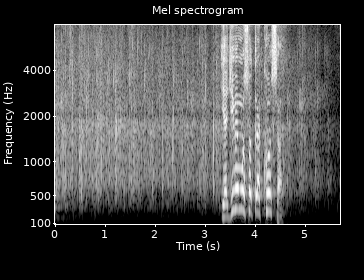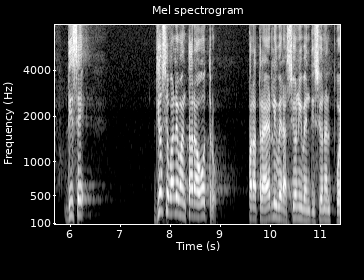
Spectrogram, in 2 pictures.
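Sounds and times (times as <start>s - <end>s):
audience applauding: 0.0s - 5.7s
speech: 3.3s - 4.7s, 5.9s - 6.4s, 7.7s - 9.0s, 9.6s - 11.3s.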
